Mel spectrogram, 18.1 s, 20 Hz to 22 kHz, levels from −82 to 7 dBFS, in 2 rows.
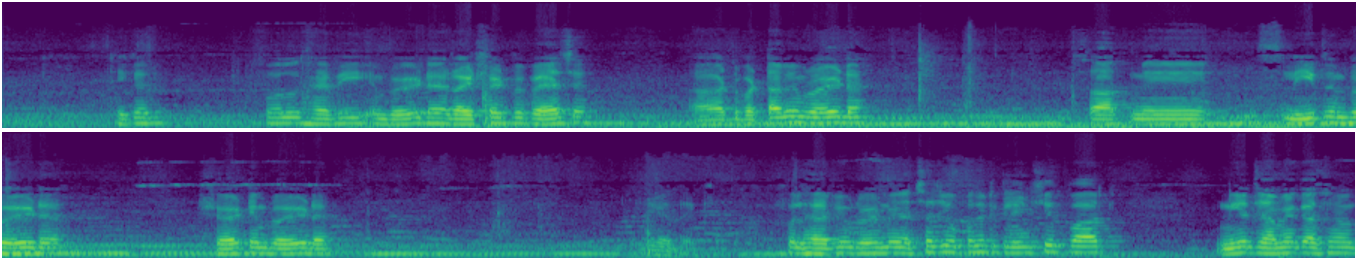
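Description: A faint hiss and grainy roughness rides along with the sound for the whole clip. It thickens on loud passages and bright, high-frequency content and drops away whenever the audio goes quiet. This is sample clock jitter. The converter's timing wanders by something on the order of a microsecond or two, so each sample lands slightly off its proper instant. Steep, fast-changing parts of the waveform turn that timing error into a noise floor roughly 45 dB below the signal.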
